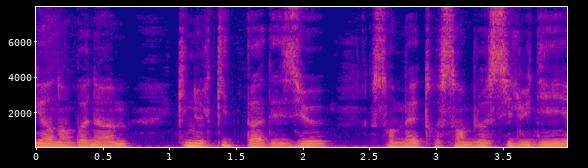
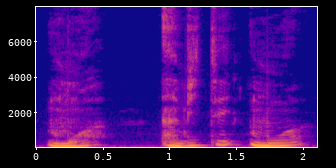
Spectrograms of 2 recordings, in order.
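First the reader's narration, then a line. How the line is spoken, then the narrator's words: Bewildered voice. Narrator (French): il articule enfin d'une voix effarée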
